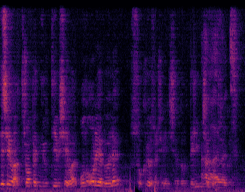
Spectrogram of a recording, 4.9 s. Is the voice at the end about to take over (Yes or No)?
No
